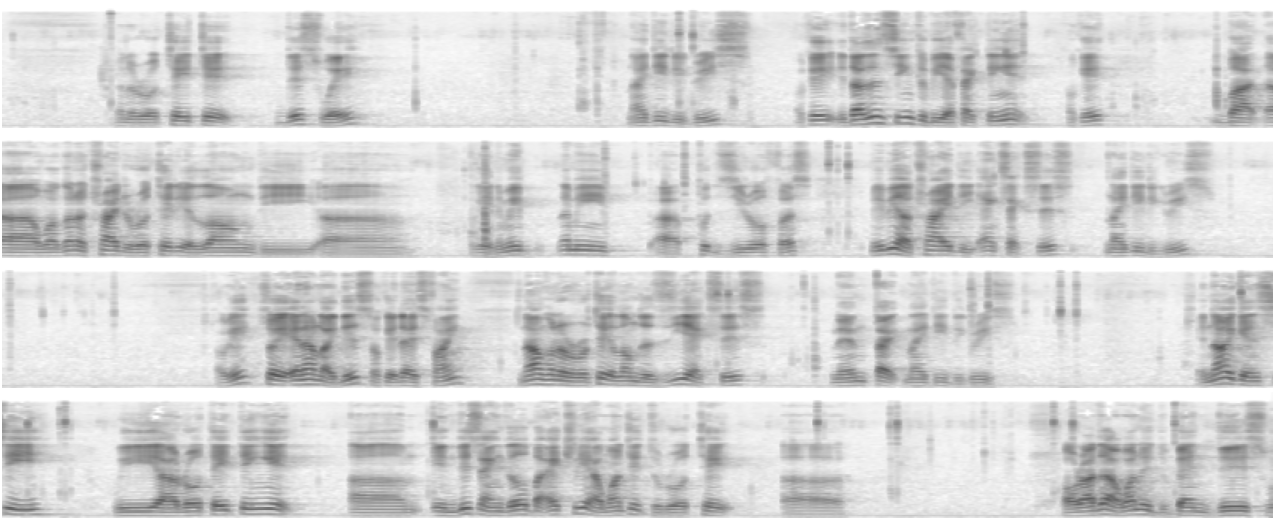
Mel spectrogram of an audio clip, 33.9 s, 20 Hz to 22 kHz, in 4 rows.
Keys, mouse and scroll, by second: 4.5 click, 5.8 KP_9, 14.0 click, 16.2 KP_9, 21.7 click, 23.1 KP_9, 25.2 alt+click, 25.9-28.4 alt+drag, 30.9 alt+click, 32.0 ctrl+1, 32.4 click.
